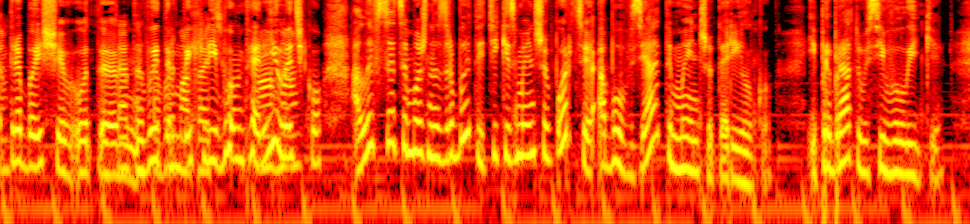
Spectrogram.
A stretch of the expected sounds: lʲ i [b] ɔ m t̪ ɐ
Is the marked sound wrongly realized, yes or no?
no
